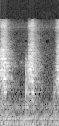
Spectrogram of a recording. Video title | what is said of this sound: Tip Maintenance How to re tip your cue (Pool sport) Cue sports coaching | can hear a nice crisp sound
